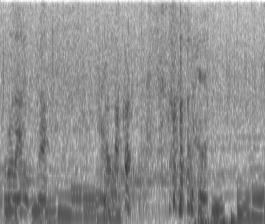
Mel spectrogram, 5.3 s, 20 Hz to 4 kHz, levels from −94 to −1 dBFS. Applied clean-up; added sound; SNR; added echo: none; Applause + Keys jangling; 7 dB; none.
